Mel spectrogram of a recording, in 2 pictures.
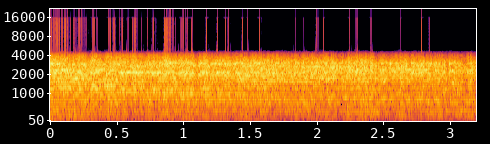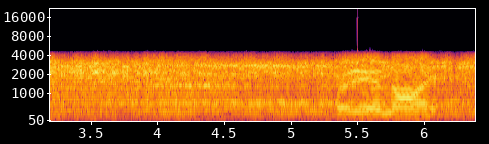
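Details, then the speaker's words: Cheap new motor on a homemade scooter, on its last warm-up, given bursts of 100% throttle with the rear brake disassembled, screams with a thin high whine over it, pitch sweeping with revs; source unclear. "This is her last warm-up period, so I'm giving her little initial burst of 100% throttle. So I'll do it one more time for y'all, so you can hear the whining."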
